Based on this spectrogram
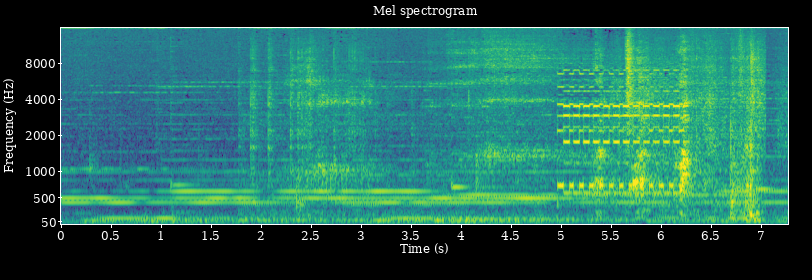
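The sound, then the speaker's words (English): A telephone rings with a steady electronic trill over a low rumbling background hum, the ringing tone brightening and growing a little louder toward the end. “You're welcome to use my phone if you'd like.”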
